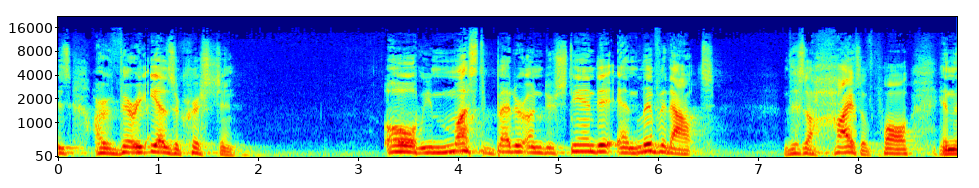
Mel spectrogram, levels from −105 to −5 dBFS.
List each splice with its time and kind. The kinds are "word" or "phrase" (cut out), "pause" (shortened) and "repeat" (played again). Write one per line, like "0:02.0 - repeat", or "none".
0:00.9 - word
0:03.6 - word
0:05.8 - word
0:07.4 - word
0:08.0 - word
